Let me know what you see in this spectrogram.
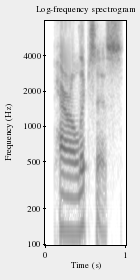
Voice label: "paralipsis", American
